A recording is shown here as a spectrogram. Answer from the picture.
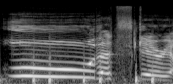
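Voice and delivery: real terror bursting out; shrieking scream as the monster turns around; frightened scream. Real, not acted. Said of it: "that was terrifying".

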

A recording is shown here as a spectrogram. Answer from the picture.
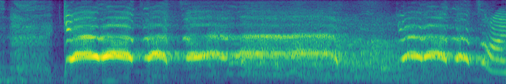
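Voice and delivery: very high, slow frantic yell; panicked shout. Retold or imitated. Mom screaming at her son to get off, frantic yell. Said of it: "The next thing that comes out of my mouth is".

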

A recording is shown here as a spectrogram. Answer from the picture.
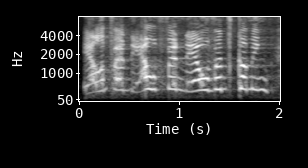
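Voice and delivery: high, quick little bee call; tiny bee voice. Retold or imitated. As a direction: squeak the news like a tiny bee. Bee warning the hive.

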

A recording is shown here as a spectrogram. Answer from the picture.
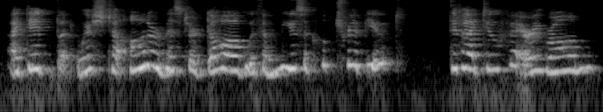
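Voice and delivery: high, loud, quavering lament; tearful Bonaparte. Acted. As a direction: plead through tears. Sobbing Bonaparte.

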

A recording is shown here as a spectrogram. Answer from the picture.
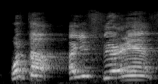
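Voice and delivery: high, indignant outburst; shocked disbelief. Real, not acted. Spooked homeowner as the trouble returns, shocked disbelief.

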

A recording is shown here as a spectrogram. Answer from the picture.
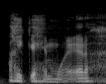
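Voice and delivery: low, very soft grumble; hushed, listless brush-off; dismissive mock reply. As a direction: answer under your breath, uncaring. Acts listener's reply to feeble greeting.

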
